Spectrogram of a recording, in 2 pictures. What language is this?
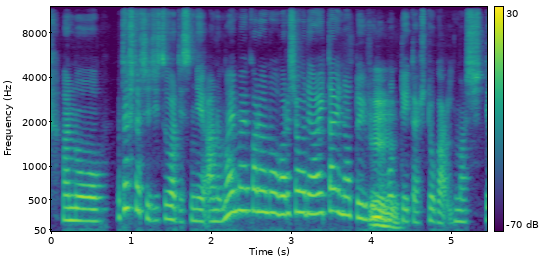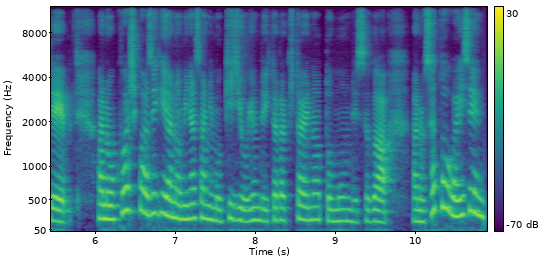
Japanese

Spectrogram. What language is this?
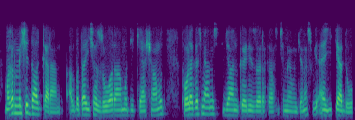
Kashmiri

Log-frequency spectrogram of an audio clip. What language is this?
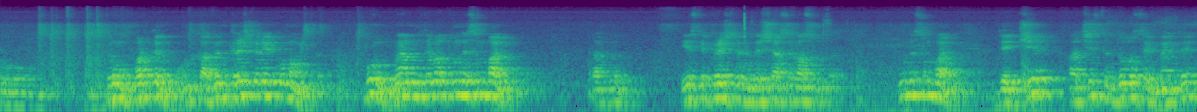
Romanian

